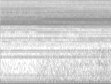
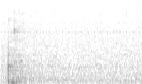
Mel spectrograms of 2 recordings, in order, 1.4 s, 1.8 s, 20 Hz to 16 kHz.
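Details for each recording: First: Arduino Mega battery tester charge/discharge circuit on the bench: as the voltage is wound up, a relay buzzes and chatters with a steady high buzz over a low hum even though its drive wire is not connected, so a fault needs investigating. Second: Arduino-driven relay on battery charger/discharger tester strip board, manually energised from 5 V; five sharp crisp clicks at irregular intervals in a quiet room, pulling in cleanly each time. Normal relay click.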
